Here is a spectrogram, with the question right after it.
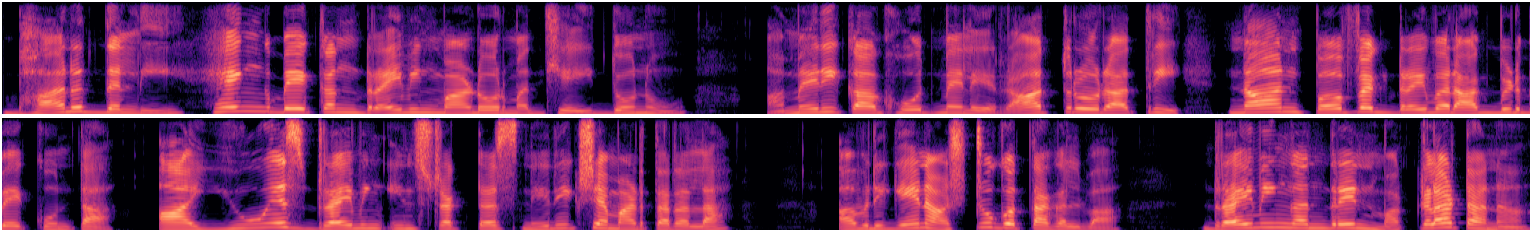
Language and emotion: Kannada, angry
